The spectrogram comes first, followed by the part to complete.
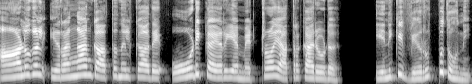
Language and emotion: Malayalam, disgusted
